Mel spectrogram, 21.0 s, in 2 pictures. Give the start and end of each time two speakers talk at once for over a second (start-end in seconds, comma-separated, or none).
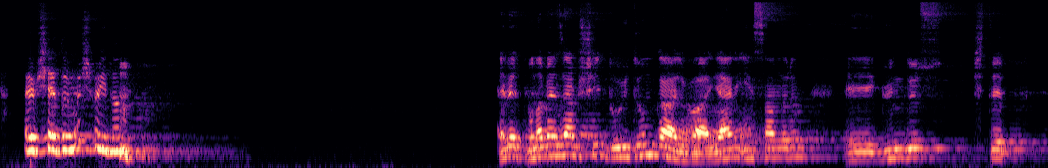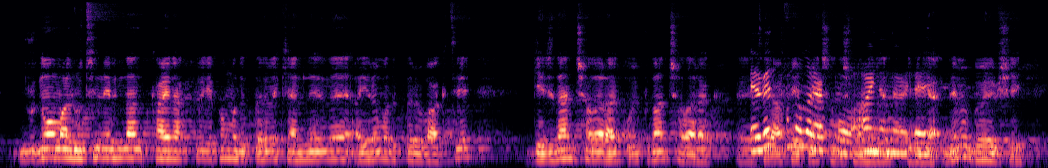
18.0-19.8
